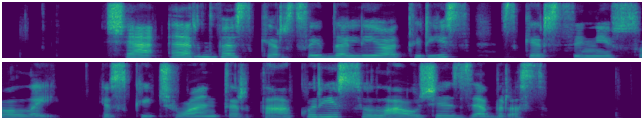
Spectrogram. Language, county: Lithuanian, Vilnius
